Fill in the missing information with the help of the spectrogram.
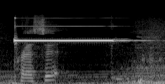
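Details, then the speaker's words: InvaCare oxygen concentrator used with the Homefill system, switched on at the front-panel switch: a steady, shrill electronic tone of about one second, then machine hum; normal power-on alarm check confirming power or machine failure alarm works. "and when you do that, you'll always hear that alarm, and the alarm is just telling you that your alarm is good in case you were to have a power failure or machine failure."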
